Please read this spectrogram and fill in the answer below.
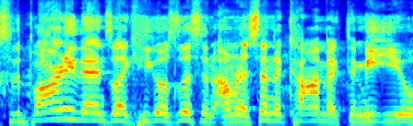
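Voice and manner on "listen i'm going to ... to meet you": ordinary delivery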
